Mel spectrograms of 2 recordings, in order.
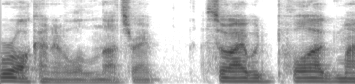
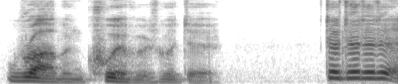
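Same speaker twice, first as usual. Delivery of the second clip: Hate Man impression; 6 dB louder than usual. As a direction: ham up Hate Man's rant. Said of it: "I can do a Hate Man impression".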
